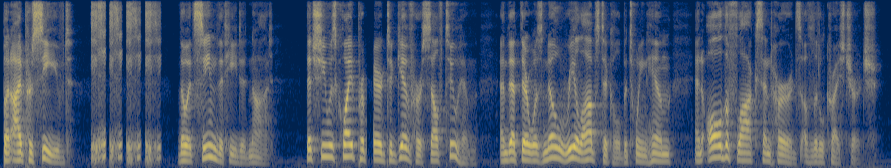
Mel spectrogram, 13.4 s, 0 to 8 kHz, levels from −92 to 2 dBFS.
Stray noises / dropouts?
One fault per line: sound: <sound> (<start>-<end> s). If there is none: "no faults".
sound: laugh (1.4-2.4 s)
sound: dropout (5.5-5.6 s)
